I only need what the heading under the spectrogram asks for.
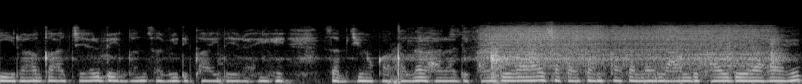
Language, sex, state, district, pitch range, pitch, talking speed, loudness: Hindi, female, Chhattisgarh, Sukma, 155-170 Hz, 165 Hz, 180 wpm, -21 LUFS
